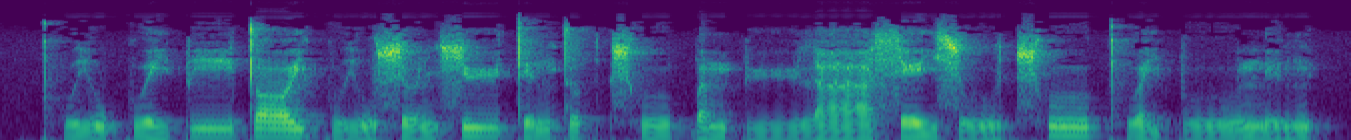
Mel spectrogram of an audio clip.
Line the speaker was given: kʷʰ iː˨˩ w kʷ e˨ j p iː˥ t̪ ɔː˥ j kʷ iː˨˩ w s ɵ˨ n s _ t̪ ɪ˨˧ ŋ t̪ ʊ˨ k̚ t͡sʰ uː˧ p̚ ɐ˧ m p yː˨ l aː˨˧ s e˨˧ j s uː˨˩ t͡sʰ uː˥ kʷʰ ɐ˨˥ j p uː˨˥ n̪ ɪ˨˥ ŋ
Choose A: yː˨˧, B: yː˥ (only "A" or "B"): B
